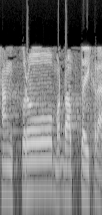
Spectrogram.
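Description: A man's voice delivering a Khmer dharma sermon in a chanted, sing-song style, holding long syllables on a steady pitch between short breaks.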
